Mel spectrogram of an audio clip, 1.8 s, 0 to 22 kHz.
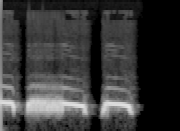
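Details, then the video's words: Spotted dove used as a decoy bird to lure others: a short clean coo phrase of three mellow, low hooting notes, the middle one longest and slightly falling, in otherwise silent surroundings. "Chim cu gáy mồi kích bổi nhanh nổi chuẩn nhất 2021 || Chim cu gáy mồi"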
